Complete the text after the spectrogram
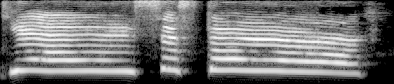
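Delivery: high, loud, delighted yay; squealing greeting; excited cheer. Real, not acted. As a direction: welcome a new sister. Viewer is adopted sibling.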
